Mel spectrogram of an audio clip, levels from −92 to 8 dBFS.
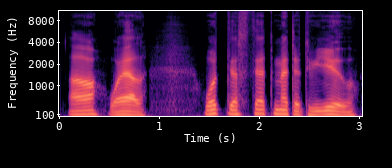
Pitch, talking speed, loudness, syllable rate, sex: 110 Hz, 160 wpm, -19 LUFS, 4.1 syllables/s, male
